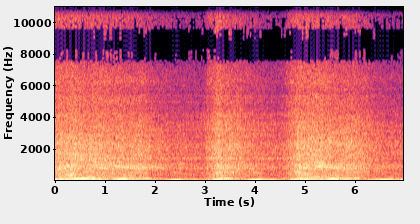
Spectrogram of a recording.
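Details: BMW 116i, N13/N18 petrol engine, about 126,000 km, low oil pressure: revved in repeated blips, running rough and uneven as it climbs, like a misfire; cylinder head problem suspected before engine removal.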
